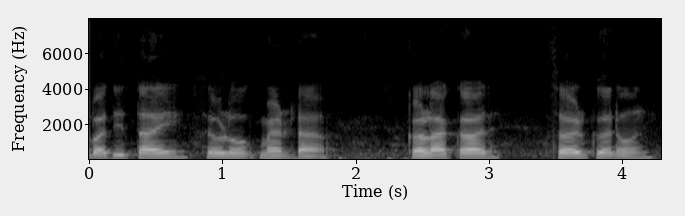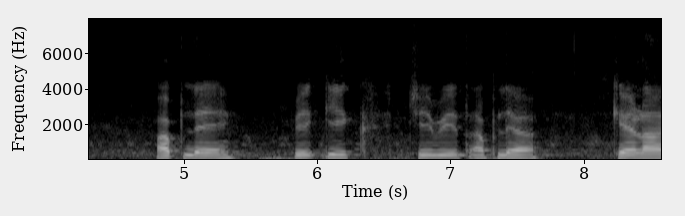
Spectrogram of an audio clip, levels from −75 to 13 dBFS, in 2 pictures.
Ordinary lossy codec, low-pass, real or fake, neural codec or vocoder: none; none; fake; codec, 16 kHz, 4 kbps, X-Codec, WavLM features, trained on Multilingual LibriSpeech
